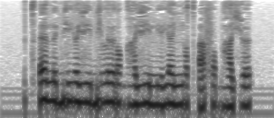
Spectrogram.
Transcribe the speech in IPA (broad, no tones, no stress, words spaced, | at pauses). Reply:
t͡sʼɛ nøbʲɛjøvʲa bʲɔløɾɔ ɡʱavʲømʲɔ jɛ ɲɔt͡sʼa fɔbʱaçø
